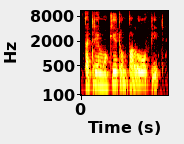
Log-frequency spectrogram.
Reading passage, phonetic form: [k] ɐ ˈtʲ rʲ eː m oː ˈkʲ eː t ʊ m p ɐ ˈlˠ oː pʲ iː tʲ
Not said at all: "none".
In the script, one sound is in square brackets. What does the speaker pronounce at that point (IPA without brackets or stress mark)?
k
